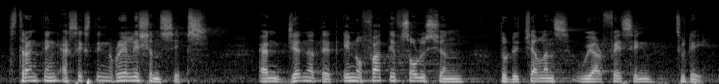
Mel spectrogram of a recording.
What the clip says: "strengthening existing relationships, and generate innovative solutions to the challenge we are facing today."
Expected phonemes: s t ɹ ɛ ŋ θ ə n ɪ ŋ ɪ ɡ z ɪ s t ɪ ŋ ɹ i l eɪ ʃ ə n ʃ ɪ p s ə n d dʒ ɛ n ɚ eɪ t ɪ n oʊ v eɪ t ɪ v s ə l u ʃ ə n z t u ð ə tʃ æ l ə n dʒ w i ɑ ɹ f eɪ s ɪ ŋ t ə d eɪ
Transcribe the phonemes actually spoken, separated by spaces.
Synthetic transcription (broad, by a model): s t ɹ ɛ ŋ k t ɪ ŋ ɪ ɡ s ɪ s t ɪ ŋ ɹ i l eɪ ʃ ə n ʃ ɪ p s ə n dʒ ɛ n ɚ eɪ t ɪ n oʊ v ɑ t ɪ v s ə l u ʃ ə n t u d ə tʃ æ l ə n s w i ɑ ɹ f eɪ s ɪ ŋ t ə d eɪ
